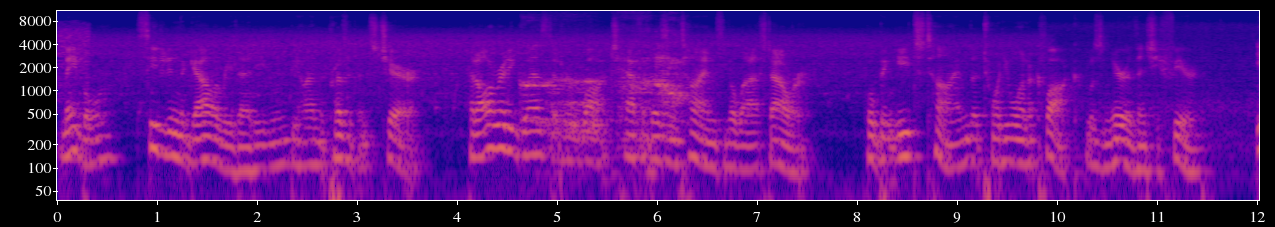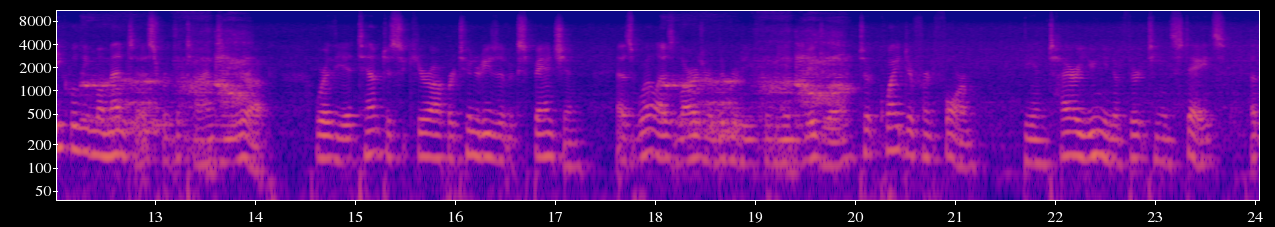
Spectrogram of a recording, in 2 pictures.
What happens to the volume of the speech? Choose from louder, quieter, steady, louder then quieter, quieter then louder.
steady.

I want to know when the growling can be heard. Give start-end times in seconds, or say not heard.
4.6-6.4, 12.2-14.0, 18.1-20.0.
